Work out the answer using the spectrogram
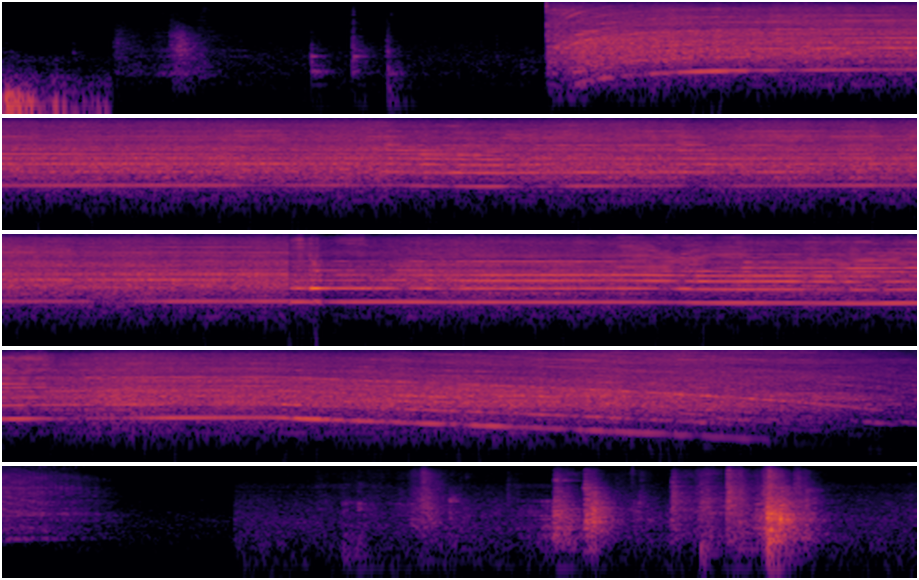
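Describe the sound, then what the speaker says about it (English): A router spins up to a loud, steady high whine while cutting a cavity for a Floyd Rose tremolo into a guitar body, holds for about fifteen seconds, then winds down, followed by faint handling knocks. "this will be the last routing for the time being and we can get on to fitting it"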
